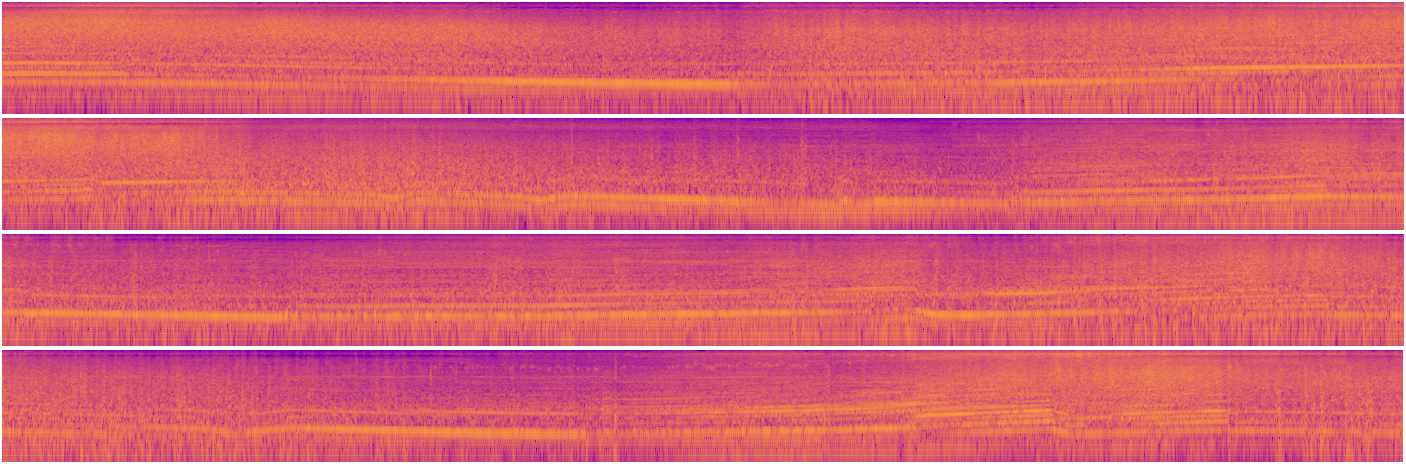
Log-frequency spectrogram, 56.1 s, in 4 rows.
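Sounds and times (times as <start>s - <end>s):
motorcycle engine at speed: 0.0s - 56.0s
wind rush on microphone: 0.0s - 56.0s.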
